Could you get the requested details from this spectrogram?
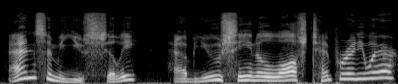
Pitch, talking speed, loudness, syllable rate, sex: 195 Hz, 165 wpm, -17 LUFS, 4.9 syllables/s, male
